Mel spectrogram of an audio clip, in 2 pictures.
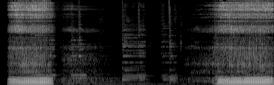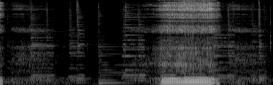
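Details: Two pet guinea pigs snoring heavily while they sleep: snoring.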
